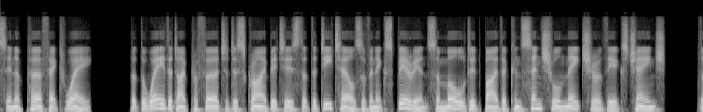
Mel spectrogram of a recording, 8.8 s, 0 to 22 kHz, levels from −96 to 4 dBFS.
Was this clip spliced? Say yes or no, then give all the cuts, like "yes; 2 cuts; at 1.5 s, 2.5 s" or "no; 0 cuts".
no; 0 cuts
